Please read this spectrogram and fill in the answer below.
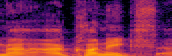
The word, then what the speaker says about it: Iconyx: And your name, Iconics, is that the right pronunciation and how do you spell that? – Yeah. Iconics, Iconyx.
